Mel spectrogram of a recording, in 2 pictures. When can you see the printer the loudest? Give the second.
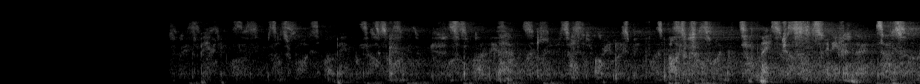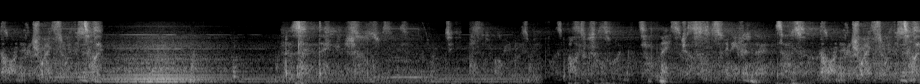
11 s.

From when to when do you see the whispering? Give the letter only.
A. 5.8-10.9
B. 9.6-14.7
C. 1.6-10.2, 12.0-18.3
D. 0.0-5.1
C.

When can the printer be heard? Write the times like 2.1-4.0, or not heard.
9.6-14.7.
